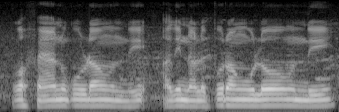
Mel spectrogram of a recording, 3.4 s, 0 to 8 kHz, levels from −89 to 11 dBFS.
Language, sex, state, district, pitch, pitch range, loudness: Telugu, male, Telangana, Hyderabad, 115 Hz, 110-115 Hz, -15 LUFS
